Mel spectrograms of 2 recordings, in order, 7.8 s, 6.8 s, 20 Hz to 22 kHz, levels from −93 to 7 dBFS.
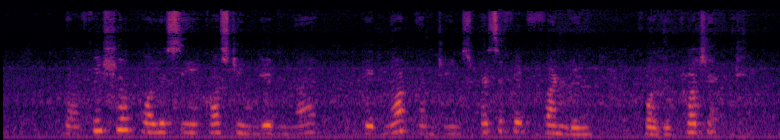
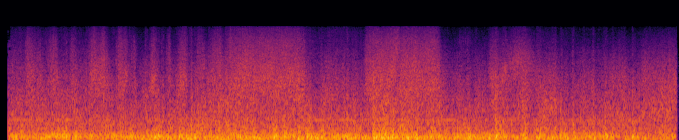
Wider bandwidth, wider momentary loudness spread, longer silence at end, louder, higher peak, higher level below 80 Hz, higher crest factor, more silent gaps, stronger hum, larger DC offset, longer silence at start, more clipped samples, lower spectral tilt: first, 16.5 kHz vs 9.8 kHz; first, 18 LU vs 4 LU; about the same, 0 s vs 0 s; second, -38 LUFS vs -18 LUFS; second, -20 dBFS vs 0 dBFS; second, -76 dBFS vs -22 dBFS; about the same, 18 dB vs 16 dB; neither; neither; neither; about the same, 0.05 s vs 0.05 s; neither; second, -4.5 dB/octave vs -7.5 dB/octave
